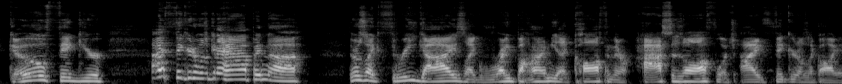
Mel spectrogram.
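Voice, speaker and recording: Rambling man getting over a cold. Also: mid-range voice. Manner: rambling and excitable, with lots of fillers. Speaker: sports card YouTuber. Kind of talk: casual vlog commentary.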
